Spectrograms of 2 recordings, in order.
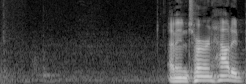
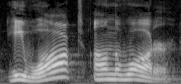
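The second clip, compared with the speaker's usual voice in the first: ordinary talk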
